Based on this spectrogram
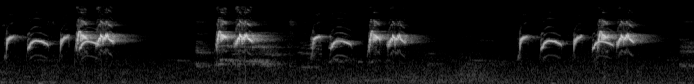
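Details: Female red-whiskered bulbul calling to stimulate a male: three phrases, each of two or three quick arched whistled notes running into a louder harsh, scratchy burst, spaced about two and a half seconds apart.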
